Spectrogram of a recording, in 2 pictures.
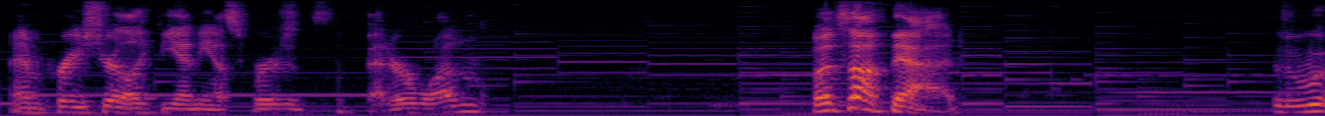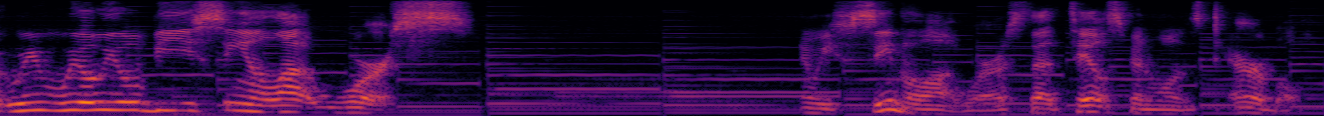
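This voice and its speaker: Slightly hoarse man streaming, rambling chat. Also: medium pitch, animated, measured pace, pauses often, music in the background. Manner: rambling, filler-heavy, repeats words. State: slightly hoarse, losing his voice. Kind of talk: casual live-stream chat over gameplay.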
